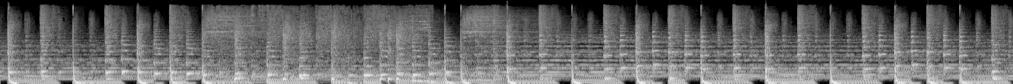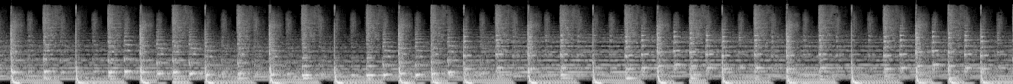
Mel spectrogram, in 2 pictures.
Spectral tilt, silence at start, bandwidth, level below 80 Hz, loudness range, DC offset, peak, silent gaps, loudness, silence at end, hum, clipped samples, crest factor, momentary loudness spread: -4.5 dB/octave; 0 s; 18 kHz; -16 dBFS; 1 LU; under 0.1%; 0 dBFS; none; -11 LUFS; 0 s; none; 0.3%; 10 dB; 3 LU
